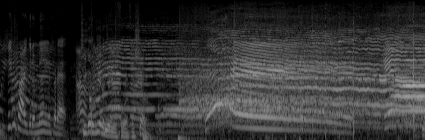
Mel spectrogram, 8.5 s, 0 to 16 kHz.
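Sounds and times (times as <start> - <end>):
speech: 0.2 - 3.3, 4.1 - 5.4
crowd of arriving guests cheering and whooping in a building: 3.0 - 8.5
people clapping: 3.6 - 8.5.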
